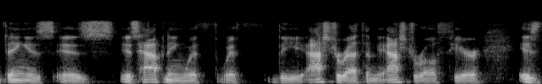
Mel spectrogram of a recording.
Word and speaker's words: Ashtoreth: you're changing the vowels to match with a Hebrew term, boshet, which is the word for shame. Yeah, the O and the E vowel, yeah. Exactly. So now whenever you as an Israelite are pronouncing the Ashtoreth or Ashtaroth, you're reminded that this is shameful because you're using those vowels, which correspond to the word for shame, for this deity.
